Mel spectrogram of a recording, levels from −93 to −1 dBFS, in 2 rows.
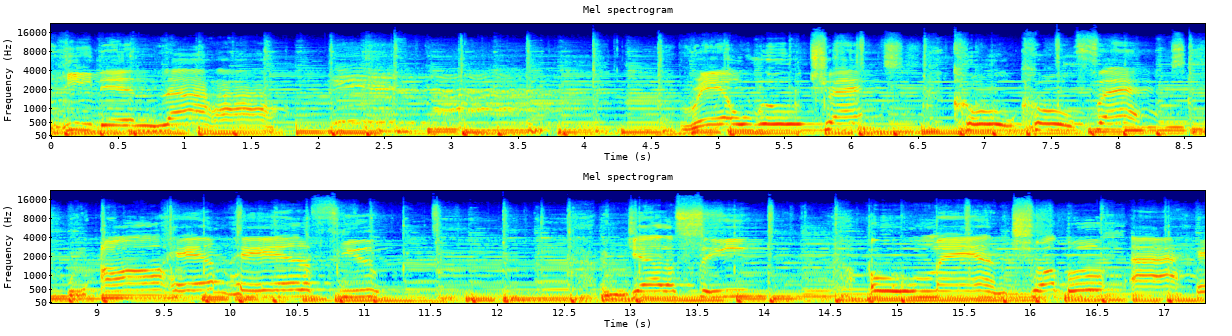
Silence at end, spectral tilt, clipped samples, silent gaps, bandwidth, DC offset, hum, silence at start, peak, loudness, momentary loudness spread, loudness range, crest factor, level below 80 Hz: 0 s; -5.5 dB/octave; under 0.1%; none; 17 kHz; under 0.1%; none; 0 s; -4 dBFS; -20 LUFS; 6 LU; 2 LU; 16 dB; -32 dBFS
